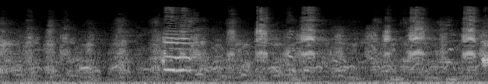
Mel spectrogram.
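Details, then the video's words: Flock of flamingos in a river in the Dominican Republic: overlapping nasal, goose-like honks and chatter from many birds, with steady low rumbling background noise. "Sound Effect Of Flamingo Flock"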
